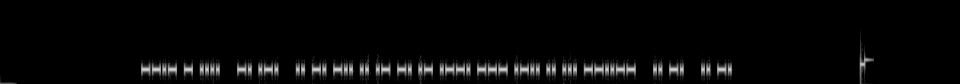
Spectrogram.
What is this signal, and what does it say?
Morse code, heard as a keyed tone, about 41 wpm, 700 Hz. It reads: QTH NR INDIANAPOLIS, IN IN
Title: Practice QSO - Exchange 1 - Beginning - 45wpm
